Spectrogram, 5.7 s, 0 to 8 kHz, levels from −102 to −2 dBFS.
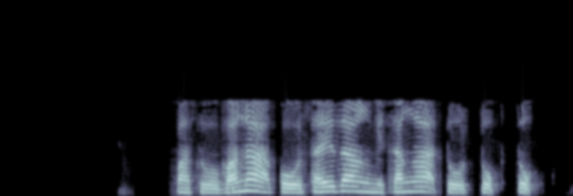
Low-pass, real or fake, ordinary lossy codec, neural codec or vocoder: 7.2 kHz; real; AAC, 16 kbps; none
